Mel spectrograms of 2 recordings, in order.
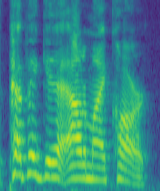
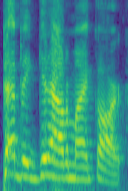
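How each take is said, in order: First: Louder grandpa ordering ghost out; angry order. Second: Louder repeated command; angrier order. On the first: Grandpa ordering the ghost out of his car, loud. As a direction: command it firmly. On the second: Grandpa repeating his order to the ghost, louder. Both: Retold or imitated.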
